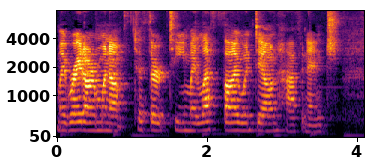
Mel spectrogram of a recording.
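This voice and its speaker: Audible room echo fills the space as a woman talks. Her pitch is medium and her pace fairly slow. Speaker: fitness vlogger. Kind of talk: casual vlog monologue.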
